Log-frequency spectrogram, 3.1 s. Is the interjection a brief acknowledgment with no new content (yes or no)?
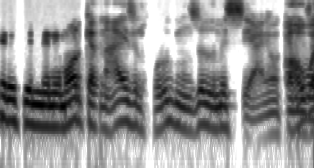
no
